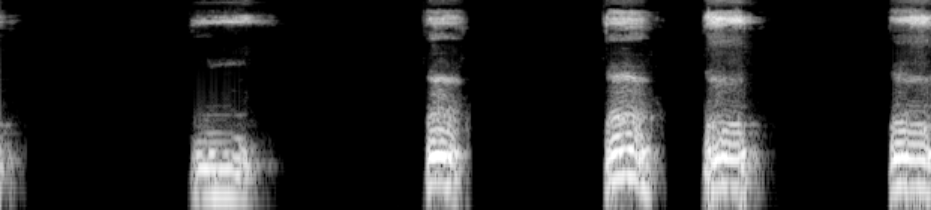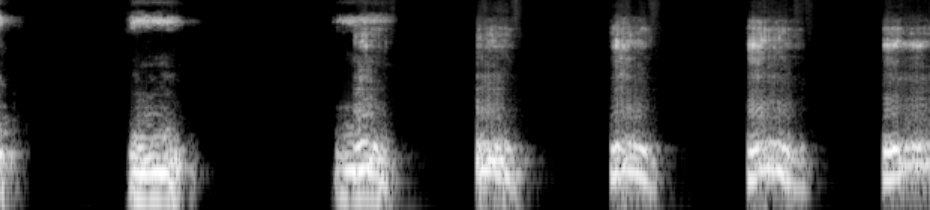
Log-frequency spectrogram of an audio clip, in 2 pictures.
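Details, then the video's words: Bison grunts: deep, rumbling, low-pitched grunts, about a dozen short separate bursts roughly every one to two seconds with silence between, each with a faint hissy upper edge. "SOM DE BISAO"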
